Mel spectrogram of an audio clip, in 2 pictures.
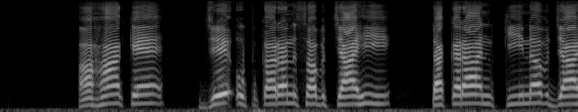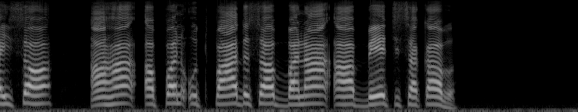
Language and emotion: Maithili, neutral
